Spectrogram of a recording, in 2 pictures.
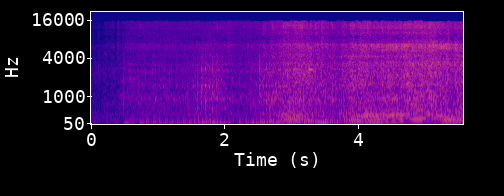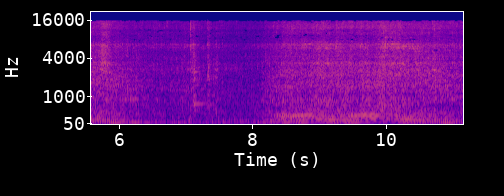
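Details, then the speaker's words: XL100 BS6 motorcycle: revs climb and sag in slow waves instead of settling to idle, fuel pump motor runs fast after key on; racing attributed to throttle body/throttle position sensor fault. "எல்லாம் race ஆகுது ஆனா வந்து fuel motor என்ன ஆகுதுன்னா fuel motor வந்து வேகமா ஓடுற மாதிரி இருக்கு உருன்னு வருது"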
